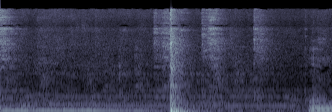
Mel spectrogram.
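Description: A refrigerator door thuds shut.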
